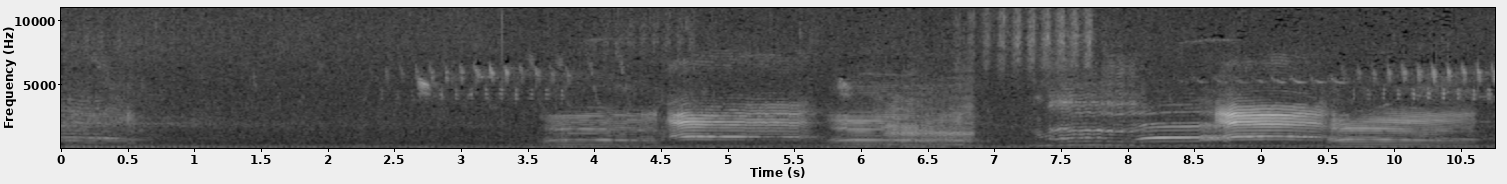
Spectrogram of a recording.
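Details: Hampshire field of ewes and their lambs: a run of overlapping bleats from several animals, wavering and harmonic, some high and thin, others deeper, calling back and forth over faint background rumble.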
